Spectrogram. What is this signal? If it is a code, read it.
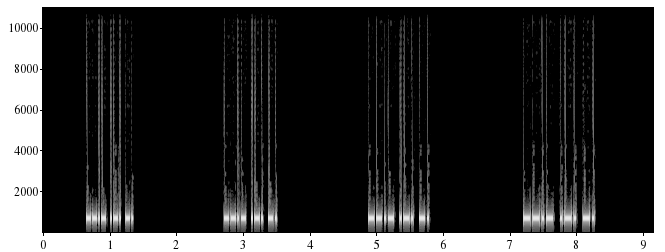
Morse code, heard as a keyed tone, about 47 wpm, 700 Hz. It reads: QRN QRN QRN QRN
